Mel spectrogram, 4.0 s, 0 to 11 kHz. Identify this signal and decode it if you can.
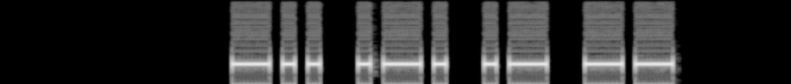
Morse code, heard as a keyed tone, about 19 wpm, 800 Hz. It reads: DRAM
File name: Alphabetical / Alphabetical mp3s / Ds @18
